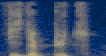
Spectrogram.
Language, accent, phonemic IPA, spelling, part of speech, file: French, France, /fis də pyt/, fils de pute, noun, LL-Q150 (fra)-fils de pute.wav
- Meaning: 1. son of a prostitute: whoreson, son of a whore 2. objectionable person: son of a bitch, motherfucker, bastard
